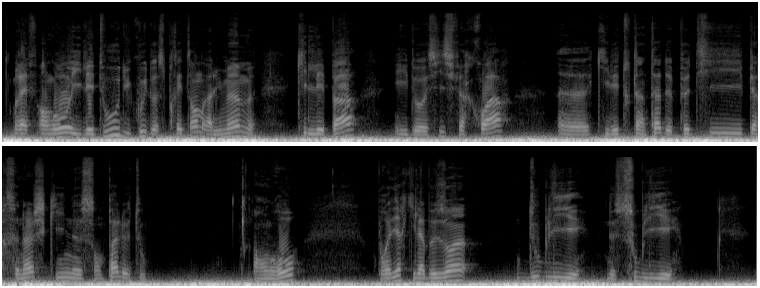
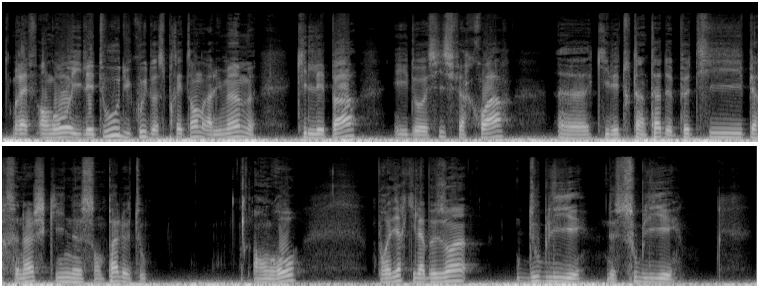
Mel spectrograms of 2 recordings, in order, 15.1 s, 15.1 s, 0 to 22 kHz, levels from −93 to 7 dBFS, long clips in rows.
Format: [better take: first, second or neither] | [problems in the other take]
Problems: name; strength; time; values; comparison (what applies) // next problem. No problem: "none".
second | low rumble; loud; throughout; 6 dB below the speech; faint in the second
